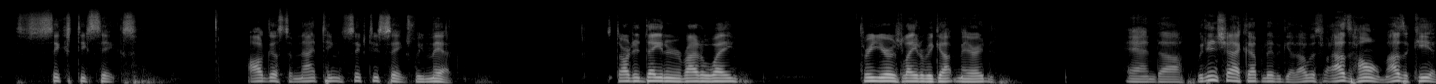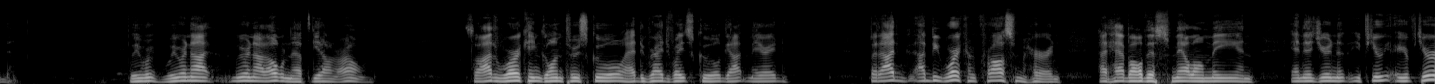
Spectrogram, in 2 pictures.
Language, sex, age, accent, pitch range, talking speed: English, male, 60-79, American, 135-160 Hz, 175 wpm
